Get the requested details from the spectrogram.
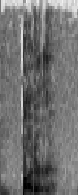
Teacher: your tongue is producing a tap sound there rather than a full stop or plosive sound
